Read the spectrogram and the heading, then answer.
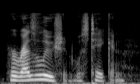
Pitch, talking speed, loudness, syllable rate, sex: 190 Hz, 170 wpm, -16 LUFS, 7.3 syllables/s, female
